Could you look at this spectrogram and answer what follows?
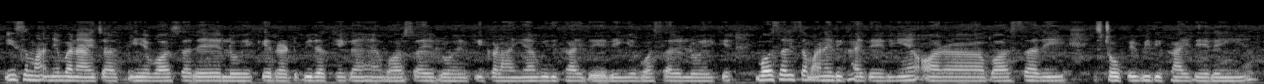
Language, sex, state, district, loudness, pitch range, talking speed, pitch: Hindi, female, Bihar, Lakhisarai, -18 LUFS, 170-180 Hz, 220 wpm, 175 Hz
